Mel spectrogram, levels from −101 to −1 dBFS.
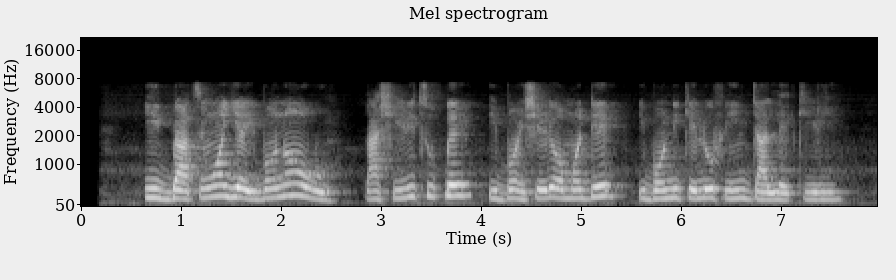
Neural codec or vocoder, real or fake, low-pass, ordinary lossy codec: none; real; 7.2 kHz; MP3, 64 kbps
